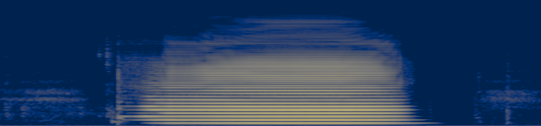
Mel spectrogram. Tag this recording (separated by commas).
Wind instrument, Musical instrument, Music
